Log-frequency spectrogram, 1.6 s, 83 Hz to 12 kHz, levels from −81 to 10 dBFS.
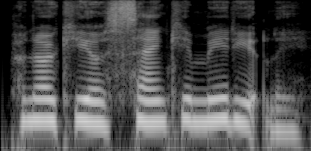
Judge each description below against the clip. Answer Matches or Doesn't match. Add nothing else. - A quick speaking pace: Doesn't match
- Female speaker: Matches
